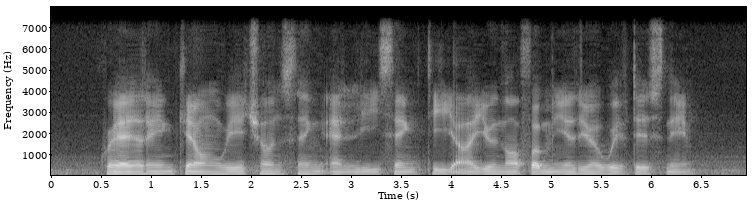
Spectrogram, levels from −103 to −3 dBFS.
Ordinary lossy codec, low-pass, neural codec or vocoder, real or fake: none; 7.2 kHz; codec, 16 kHz, 0.8 kbps, ZipCodec; fake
